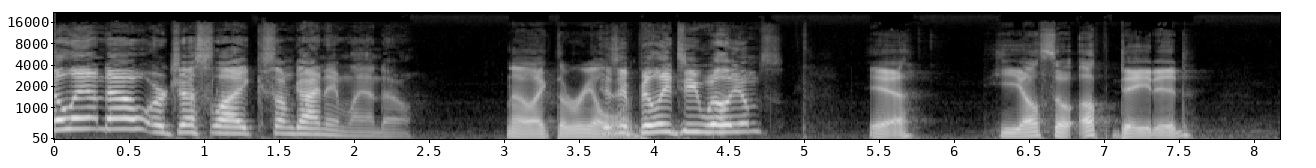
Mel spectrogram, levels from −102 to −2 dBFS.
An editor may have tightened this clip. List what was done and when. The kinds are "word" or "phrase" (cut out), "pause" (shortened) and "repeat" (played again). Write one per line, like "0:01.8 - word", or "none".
none

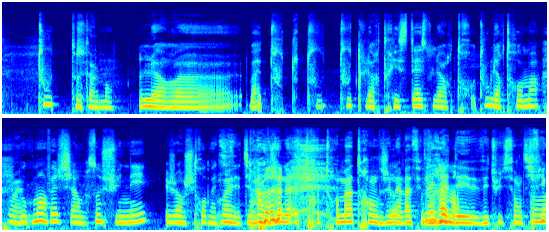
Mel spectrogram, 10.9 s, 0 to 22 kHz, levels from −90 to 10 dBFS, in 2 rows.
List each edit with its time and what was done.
0:02.4 - pause
0:03.0 - pause
0:04.2 - word
0:07.4 - phrase

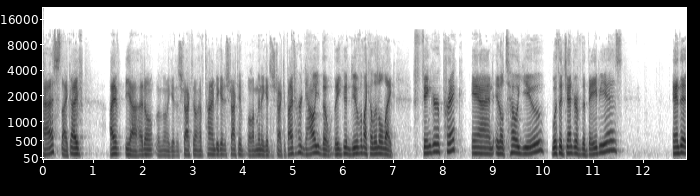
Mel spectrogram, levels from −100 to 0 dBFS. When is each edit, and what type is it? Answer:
0:08.4 - pause
0:10.1 - pause

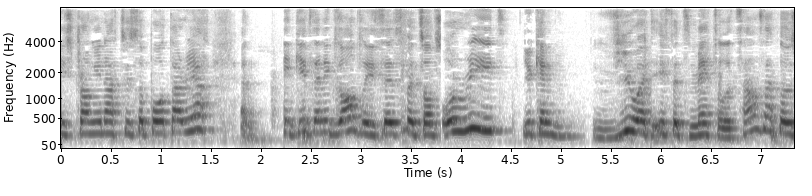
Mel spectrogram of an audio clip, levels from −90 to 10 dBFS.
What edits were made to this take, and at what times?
0:02.2 - word
0:03.4 - phrase
0:03.8 - word
0:04.5 - pause
0:05.2 - pause
0:05.9 - word

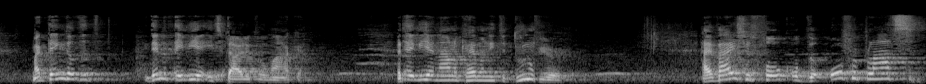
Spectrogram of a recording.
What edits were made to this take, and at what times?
0:01.3 - pause
0:02.3 - word
0:04.0 - word
0:05.3 - word

